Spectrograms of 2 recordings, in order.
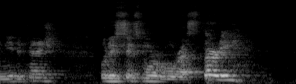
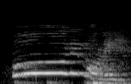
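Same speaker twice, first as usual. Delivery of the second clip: high, loud, slow holy moly; exclaiming; 11 dB louder than usual. Real, not acted. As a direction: gasp it out, amazed and spent. After the hard set.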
